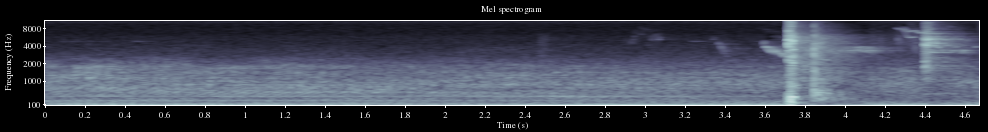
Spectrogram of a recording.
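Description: A single shot from a .22 Crosman Nitro Venom gas-ram air rifle about three-quarters of the way in: one sharp crack over a steady low rumble. Under a second later comes a fainter second click.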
